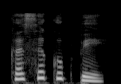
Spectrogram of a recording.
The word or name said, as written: ಕಸಕುಪ್ಪೆ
